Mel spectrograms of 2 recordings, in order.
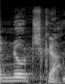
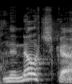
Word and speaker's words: Ninotchka: Let's start with Ninotchka. – So close. You're getting closer. You're getting closer to the right pronunciation. It's Russian, so yeah. Ninotchka. – Ninotchka.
